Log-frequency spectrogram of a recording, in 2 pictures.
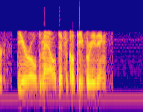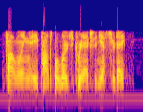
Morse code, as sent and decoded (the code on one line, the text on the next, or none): none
